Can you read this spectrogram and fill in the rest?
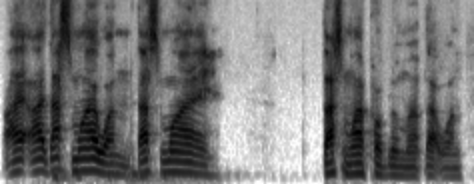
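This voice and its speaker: A man's voice: medium pitch, slow, darkish tone, no room sound. A man hosting a live football watchalong with casual, informal commentary and chat, often repeating his phrases.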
